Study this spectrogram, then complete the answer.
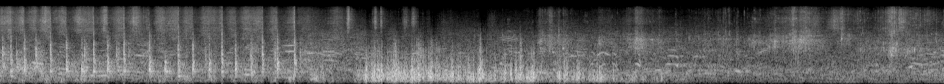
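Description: A large drum beats in a steady rhythm outdoors.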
